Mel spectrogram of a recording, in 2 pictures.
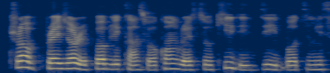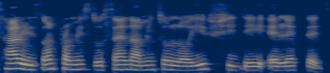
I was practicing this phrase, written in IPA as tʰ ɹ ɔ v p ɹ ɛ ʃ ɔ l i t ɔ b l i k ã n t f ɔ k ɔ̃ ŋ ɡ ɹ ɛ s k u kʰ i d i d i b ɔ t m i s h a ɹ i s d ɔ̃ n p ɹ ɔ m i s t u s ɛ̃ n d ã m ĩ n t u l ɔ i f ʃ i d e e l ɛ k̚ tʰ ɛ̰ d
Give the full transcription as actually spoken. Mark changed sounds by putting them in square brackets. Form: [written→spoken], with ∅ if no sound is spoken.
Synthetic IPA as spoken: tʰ ɹ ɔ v p ɹ ɛ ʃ ɔ [l→ɹ] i [t→p] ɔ b l i k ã n [t→s] f ɔ k ɔ̃ ŋ ɡ ɹ ɛ s [k→t] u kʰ i d i d i b ɔ t m i s h a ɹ i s d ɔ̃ n p ɹ ɔ m i s t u s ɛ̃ n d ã m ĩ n t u l ɔ i f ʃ i d e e l ɛ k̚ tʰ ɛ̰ d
